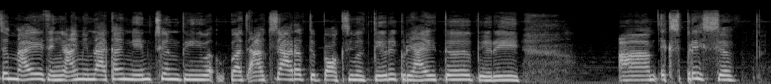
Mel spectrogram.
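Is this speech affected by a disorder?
Yes: hearing loss; deaf, bilateral cochlear implants, first received in Worcester, Cape Town, second two years later; learned early to speak like hearing person, mother bonita drew out language, not natural.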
